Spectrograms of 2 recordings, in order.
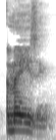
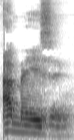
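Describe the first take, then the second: First: "amazing" opening on a barely voiced uh; natural "amazing", unstressed uh at the start; schwa. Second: Slow "amazing" with an open-mouthed A up front; "amazing" with the first A fully sounded; full open first A. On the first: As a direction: reduce the first A of "amazing" to a quick schwa. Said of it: "You just say amazing". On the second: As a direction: give the unstressed A of "amazing" its full vowel. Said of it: "You don't really say amazing". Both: Shown as a demonstration.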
